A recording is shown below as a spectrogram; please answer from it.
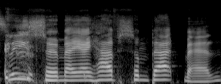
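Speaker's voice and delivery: high, polite, gentle voice. Joking about who is in the studio: Oliver Twist voice. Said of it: "Oliver Twist?".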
